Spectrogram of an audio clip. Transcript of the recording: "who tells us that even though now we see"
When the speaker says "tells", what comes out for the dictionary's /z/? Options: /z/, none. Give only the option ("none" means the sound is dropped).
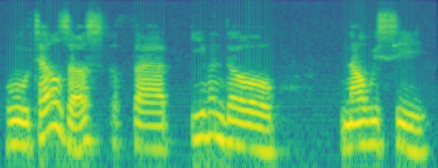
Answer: /z/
